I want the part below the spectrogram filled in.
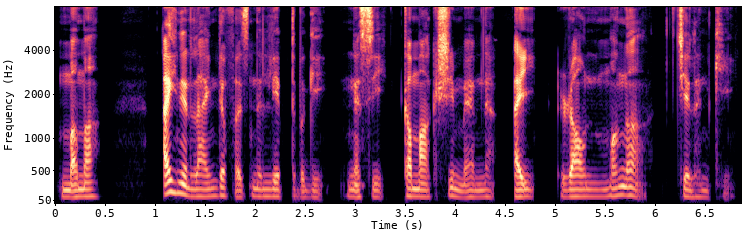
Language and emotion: Manipuri, sad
